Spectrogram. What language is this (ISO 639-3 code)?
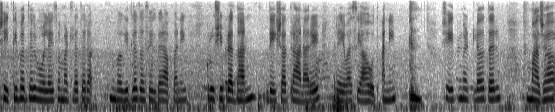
mar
